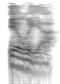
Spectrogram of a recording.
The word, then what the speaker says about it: Ilija: And his name is spelled Ilija, which ironically looks a little bit like Elijah, but it is Ilija.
